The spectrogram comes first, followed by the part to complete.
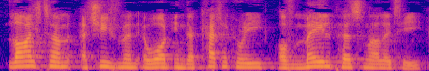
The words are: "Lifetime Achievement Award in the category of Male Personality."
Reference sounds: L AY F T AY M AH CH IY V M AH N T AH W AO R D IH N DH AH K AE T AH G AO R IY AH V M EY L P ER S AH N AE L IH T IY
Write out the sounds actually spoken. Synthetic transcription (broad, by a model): L AY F T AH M AH CH IY V M AH N T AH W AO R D IH N DH AH K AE T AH G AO R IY AH V M EY L P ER S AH N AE L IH T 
